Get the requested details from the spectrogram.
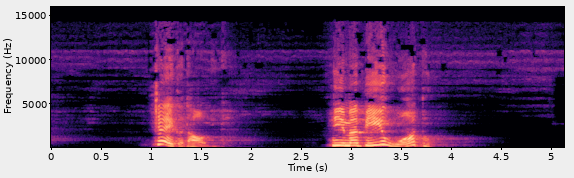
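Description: A woman speaks in short, emotional bursts, close by.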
